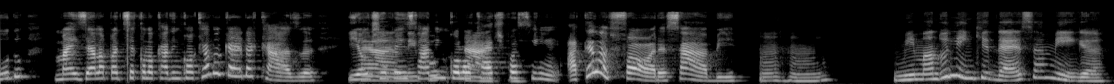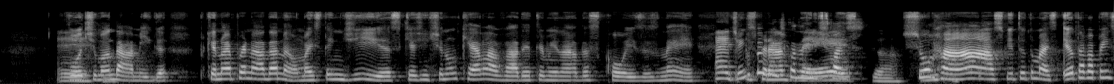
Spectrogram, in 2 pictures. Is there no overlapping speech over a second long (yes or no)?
no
